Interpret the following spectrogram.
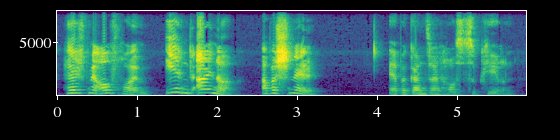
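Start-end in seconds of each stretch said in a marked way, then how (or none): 0.1-3.3 higher, louder urgent plea; calling out. A narrator's reading. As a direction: shout for help, hurried. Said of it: "rief er". (dringender, lauter Hilferuf)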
